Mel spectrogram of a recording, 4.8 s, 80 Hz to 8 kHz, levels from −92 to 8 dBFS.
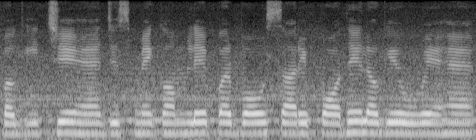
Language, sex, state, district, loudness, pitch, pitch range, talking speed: Hindi, female, Chhattisgarh, Raipur, -13 LUFS, 180 Hz, 175-185 Hz, 140 wpm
